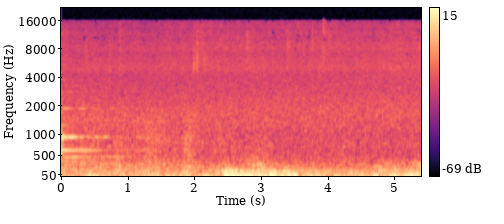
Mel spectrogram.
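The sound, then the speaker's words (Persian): Thunder rolls through a steady downpour, a deep rumble swelling midway and lingering beneath the constant hiss and patter of rain. “یه رعد و برق شد بارون گرفت.”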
